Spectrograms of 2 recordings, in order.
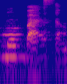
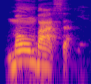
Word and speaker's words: Mombasa: Mombasa. Mbasa. Mombasa. How do you pronounce it again?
